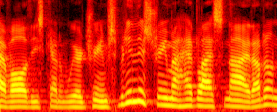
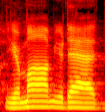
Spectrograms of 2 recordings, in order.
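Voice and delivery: ordinary talk

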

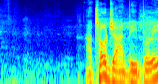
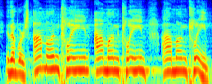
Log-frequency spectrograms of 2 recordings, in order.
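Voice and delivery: higher, louder fiery preaching; preaching at full force; 9 semitones higher, 5 dB louder than usual. Acted. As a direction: preach it with all your fire to the congregation.

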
